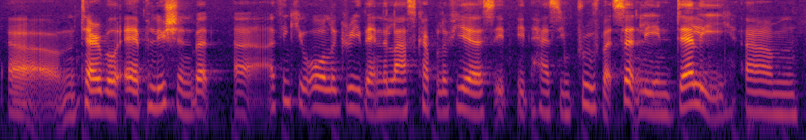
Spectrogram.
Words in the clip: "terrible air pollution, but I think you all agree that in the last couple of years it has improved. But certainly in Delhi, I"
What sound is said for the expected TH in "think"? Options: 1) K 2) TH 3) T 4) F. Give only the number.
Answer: 2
